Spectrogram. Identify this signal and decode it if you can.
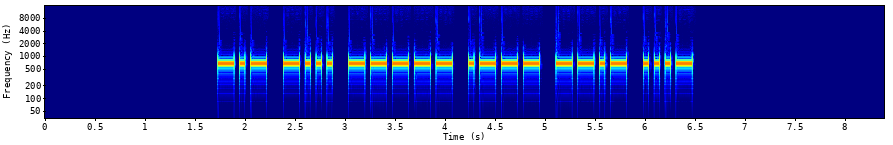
Morse code, heard as a keyed tone, about 22 wpm, 700 Hz. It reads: KB0JQV
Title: USA Call Signs - 6 Characters - Repeated 3x - 22wpm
